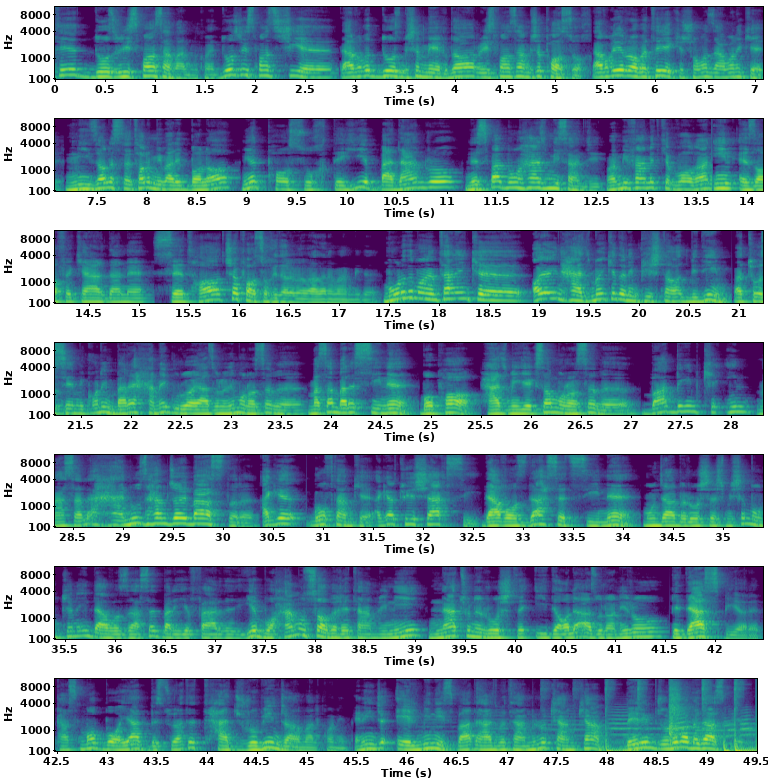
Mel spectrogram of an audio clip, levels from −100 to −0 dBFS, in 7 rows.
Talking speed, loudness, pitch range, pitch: 180 wpm, -23 LUFS, 130-180 Hz, 150 Hz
